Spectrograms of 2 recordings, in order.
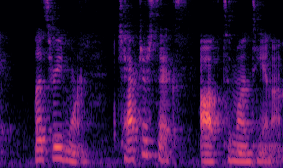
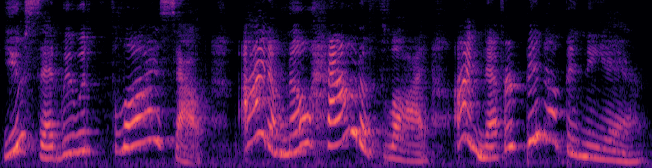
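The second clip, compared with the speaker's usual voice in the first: put-on worried young swan; 10 semitones higher, 5 dB louder than usual. A narrator's reading. Young cygnet telling his father he can't fly, high and worried. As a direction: fret like a small cygnet.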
